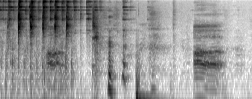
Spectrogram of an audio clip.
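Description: A dog whimpers in a few short, high, sliding whines, broken by a dull thump midway, then one more thin, wavering whine near the end.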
